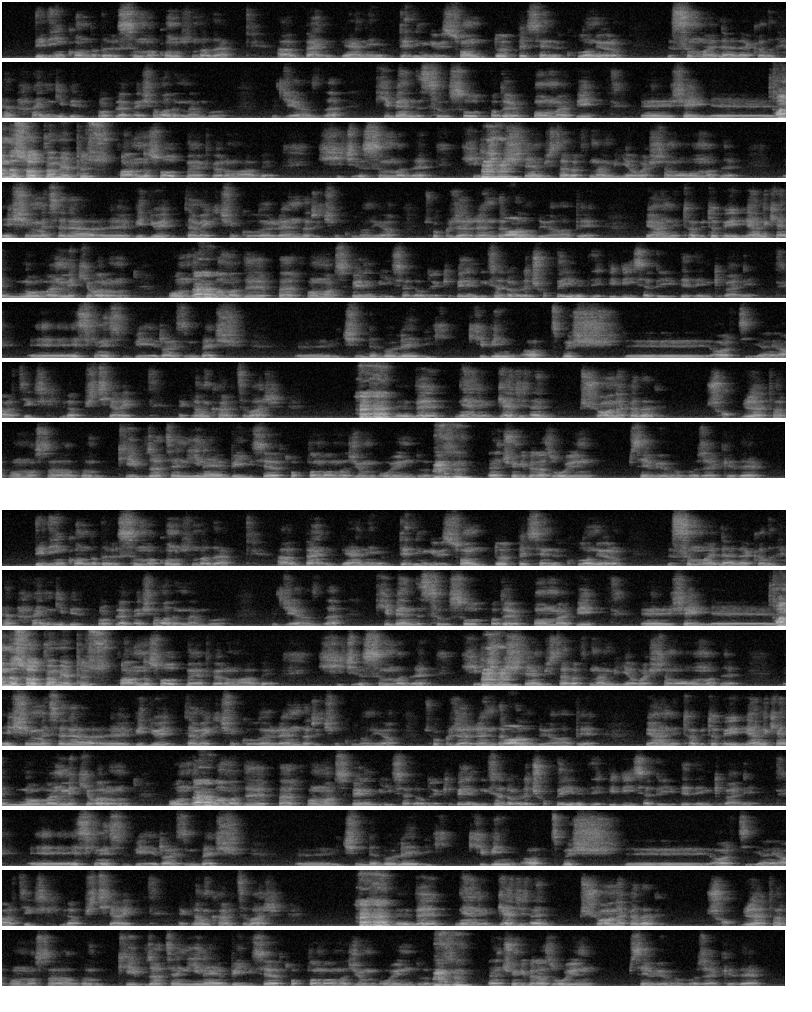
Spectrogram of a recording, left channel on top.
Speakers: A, on the left; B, on the right.
A: Dediğin konuda da ısınma konusunda da abi ben yani dediğim gibi son 4-5 senedir kullanıyorum. Isınmayla alakalı herhangi bir problem yaşamadım ben bu cihazda. Ki bende sıvı soğutma da yok. Normal bir e, şey
B: Fanda
A: e,
B: soğutma mı yapıyorsun?
A: fanlı soğutma yapıyorum abi. Hiç ısınmadı. Hiç
B: Hı hı.
A: işlemci tarafından bir yavaşlama olmadı. Eşim mesela e, video editlemek için kullanıyor, render için kullanıyor. Çok güzel render
B: O.
A: da alıyor abi. Yani tabii tabii yani kendi, normal Mac'i var onun. Onda
B: Aha.
A: alamadığı performansı benim bilgisayarda alıyor ki benim bilgisayar da öyle çok da yeni değil bir bilgisayar değil dediğim gibi hani e, eski nesil bir Ryzen 5. E, içinde böyle iki- 2060 e, artı yani RTX 2060 Ti ekran kartı var.
B: Aha.
A: E, ve yani gerçekten şu ana kadar çok güzel performanslar aldım ki zaten yine bilgisayar toplama amacım oyundu.
B: Hı hı.
A: Ben çünkü biraz oyun seviyorum. Özellikle de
